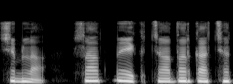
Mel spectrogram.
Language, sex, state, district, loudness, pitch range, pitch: Hindi, male, Himachal Pradesh, Shimla, -14 LUFS, 135-155 Hz, 145 Hz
